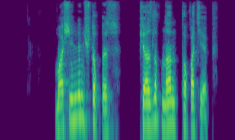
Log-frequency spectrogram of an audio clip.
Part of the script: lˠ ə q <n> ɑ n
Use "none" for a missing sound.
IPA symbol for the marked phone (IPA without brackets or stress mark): n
